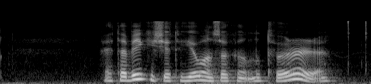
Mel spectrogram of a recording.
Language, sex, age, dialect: Faroese, female, 61+, Norðurstreymoy/Eysturoy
